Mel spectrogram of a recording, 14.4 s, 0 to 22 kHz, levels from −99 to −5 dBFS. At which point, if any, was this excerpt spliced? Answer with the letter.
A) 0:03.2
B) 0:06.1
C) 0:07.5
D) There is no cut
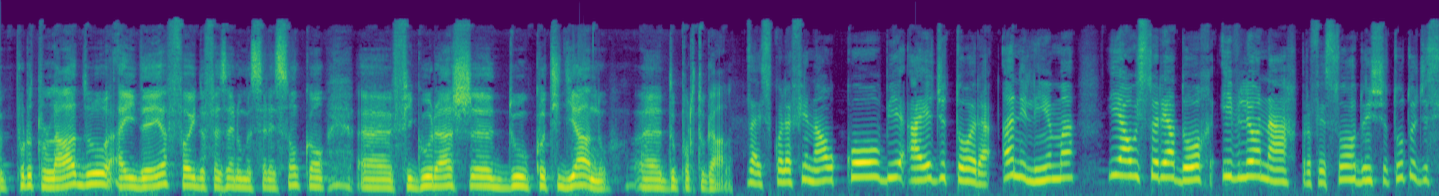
C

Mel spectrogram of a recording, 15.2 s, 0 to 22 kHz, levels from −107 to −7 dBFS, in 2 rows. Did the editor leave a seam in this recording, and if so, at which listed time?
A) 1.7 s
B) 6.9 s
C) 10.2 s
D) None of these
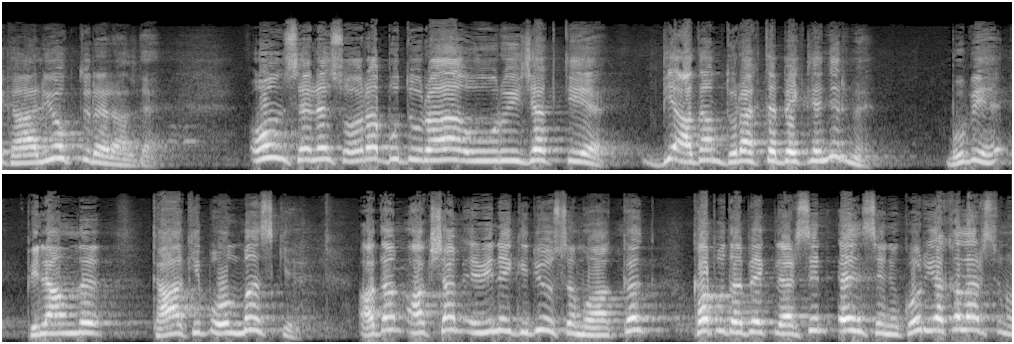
B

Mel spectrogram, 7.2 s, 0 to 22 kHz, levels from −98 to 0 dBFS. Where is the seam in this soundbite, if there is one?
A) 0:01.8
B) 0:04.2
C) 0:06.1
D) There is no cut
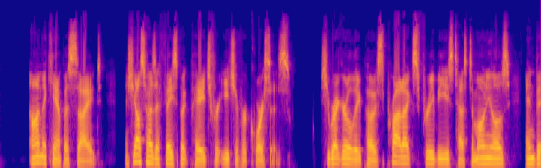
D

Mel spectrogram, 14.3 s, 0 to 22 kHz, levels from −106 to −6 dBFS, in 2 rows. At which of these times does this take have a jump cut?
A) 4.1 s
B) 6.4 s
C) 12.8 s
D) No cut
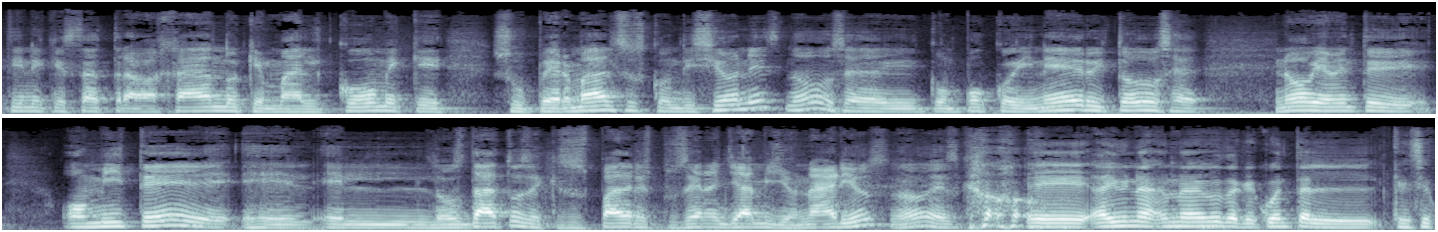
B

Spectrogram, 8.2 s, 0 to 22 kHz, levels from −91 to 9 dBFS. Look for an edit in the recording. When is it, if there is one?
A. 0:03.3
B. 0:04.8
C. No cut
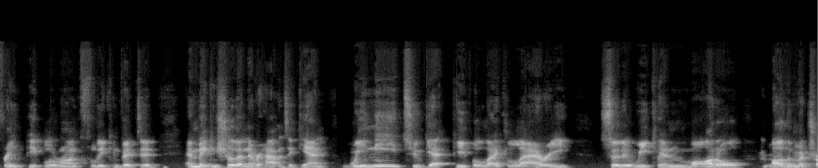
A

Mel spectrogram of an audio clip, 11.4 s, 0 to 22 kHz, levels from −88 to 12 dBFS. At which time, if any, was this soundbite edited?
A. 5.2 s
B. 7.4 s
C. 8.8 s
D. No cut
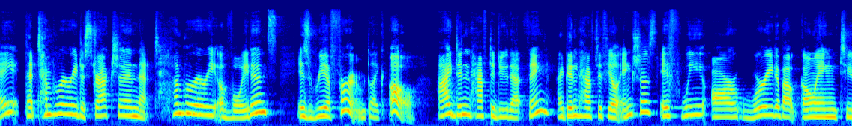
C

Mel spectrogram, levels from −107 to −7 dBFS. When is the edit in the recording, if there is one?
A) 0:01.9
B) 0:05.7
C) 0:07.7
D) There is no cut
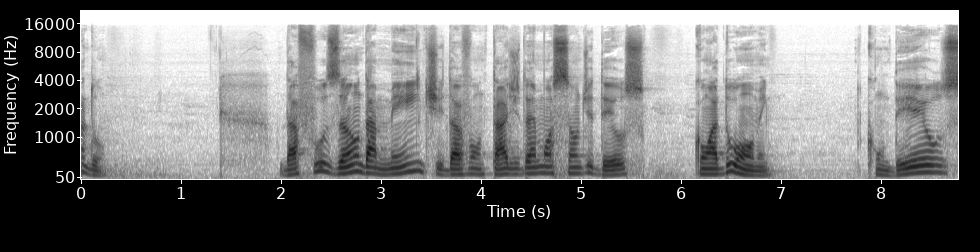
C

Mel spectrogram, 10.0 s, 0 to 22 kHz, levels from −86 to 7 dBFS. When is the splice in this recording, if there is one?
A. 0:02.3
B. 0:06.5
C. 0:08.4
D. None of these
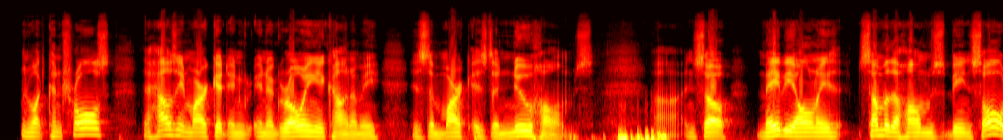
D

